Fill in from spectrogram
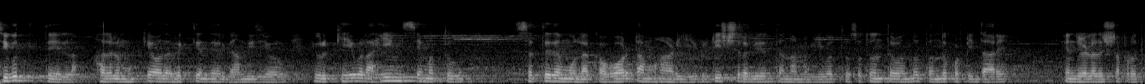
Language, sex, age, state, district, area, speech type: Kannada, male, 18-30, Karnataka, Kolar, rural, spontaneous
